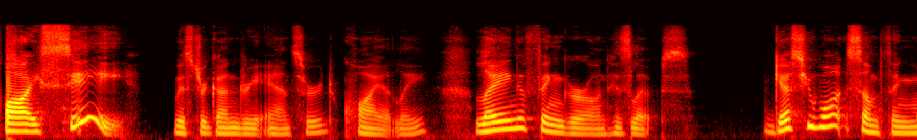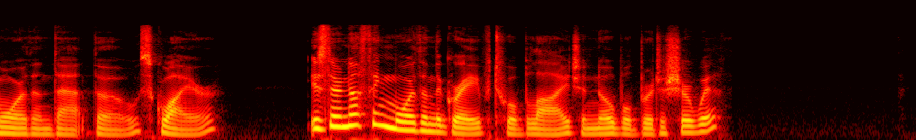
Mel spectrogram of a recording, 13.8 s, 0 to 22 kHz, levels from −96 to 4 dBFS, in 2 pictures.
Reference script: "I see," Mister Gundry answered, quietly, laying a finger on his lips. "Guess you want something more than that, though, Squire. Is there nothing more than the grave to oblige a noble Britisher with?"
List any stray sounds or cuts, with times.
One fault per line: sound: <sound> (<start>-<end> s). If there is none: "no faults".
no faults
